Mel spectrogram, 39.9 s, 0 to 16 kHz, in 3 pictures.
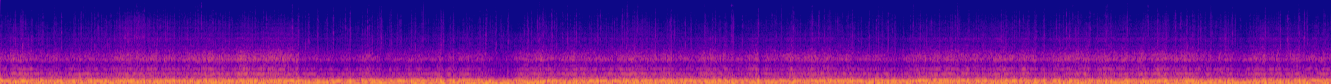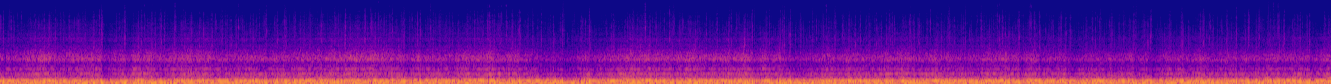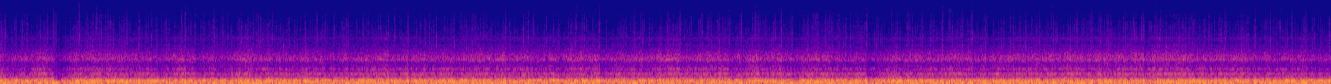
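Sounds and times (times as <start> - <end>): faint steady hum: 0.0 - 39.9
road noise on wet tarmac: 0.0 - 39.9
wind rushing over microphone: 0.0 - 39.9.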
